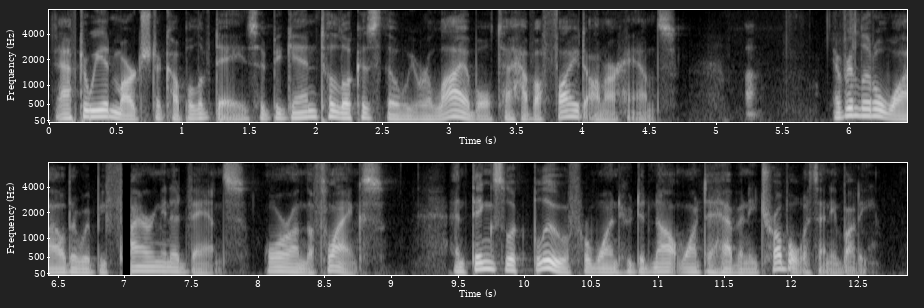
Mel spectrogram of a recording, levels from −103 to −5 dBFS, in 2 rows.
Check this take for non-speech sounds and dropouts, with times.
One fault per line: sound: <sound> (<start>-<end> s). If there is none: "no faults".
sound: laugh (5.2-5.4 s)
sound: dropout (7.0-7.0 s)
